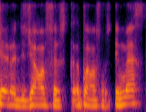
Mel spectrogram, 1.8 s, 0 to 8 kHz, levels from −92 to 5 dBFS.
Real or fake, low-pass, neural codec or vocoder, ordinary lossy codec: fake; 7.2 kHz; autoencoder, 48 kHz, 32 numbers a frame, DAC-VAE, trained on Japanese speech; Opus, 16 kbps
